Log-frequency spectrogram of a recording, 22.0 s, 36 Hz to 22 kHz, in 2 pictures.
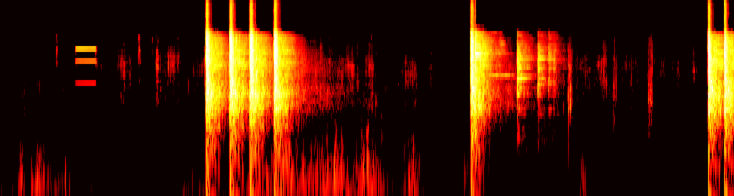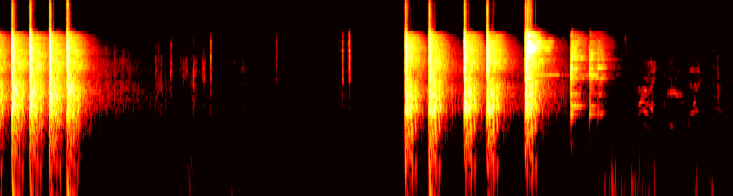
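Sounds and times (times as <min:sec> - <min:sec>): pistol firing rapidly: 0:03.1 - 0:04.6, 0:07.1 - 0:07.7, 0:10.6 - 0:12.6, 0:17.1 - 0:19.2.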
